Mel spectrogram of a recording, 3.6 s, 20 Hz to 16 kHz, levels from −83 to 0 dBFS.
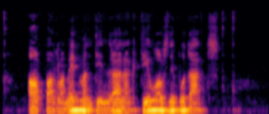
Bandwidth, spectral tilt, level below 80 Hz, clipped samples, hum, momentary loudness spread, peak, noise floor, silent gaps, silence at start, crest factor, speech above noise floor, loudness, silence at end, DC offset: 7 kHz; -9.5 dB/octave; -38 dBFS; under 0.1%; none; 10 LU; -2 dBFS; -54 dBFS; none; 0.4 s; 16 dB; 38 dB; -17 LUFS; 0.75 s; under 0.1%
